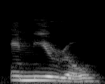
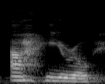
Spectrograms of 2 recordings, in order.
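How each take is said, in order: First: "an hero" with a silent h; old an hero. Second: "a hero" with a sounded h; modern a hero. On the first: Teacher shows the old "an hero", h silent. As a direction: say "an hero" as if it starts with a vowel. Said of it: "É". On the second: Teacher gives today's "a hero" with the h. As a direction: say "a hero" with a clear h. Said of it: "Então hoje fala". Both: Shown as a demonstration.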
